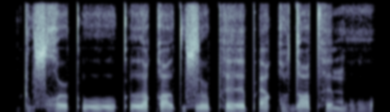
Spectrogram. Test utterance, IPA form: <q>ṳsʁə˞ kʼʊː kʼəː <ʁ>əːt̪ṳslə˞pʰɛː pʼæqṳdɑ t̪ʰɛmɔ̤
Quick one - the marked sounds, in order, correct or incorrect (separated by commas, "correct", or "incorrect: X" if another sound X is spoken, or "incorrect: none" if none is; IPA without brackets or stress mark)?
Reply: incorrect: ʈ, incorrect: q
